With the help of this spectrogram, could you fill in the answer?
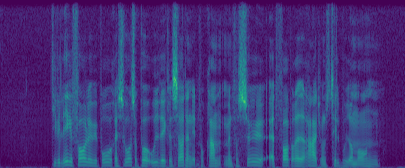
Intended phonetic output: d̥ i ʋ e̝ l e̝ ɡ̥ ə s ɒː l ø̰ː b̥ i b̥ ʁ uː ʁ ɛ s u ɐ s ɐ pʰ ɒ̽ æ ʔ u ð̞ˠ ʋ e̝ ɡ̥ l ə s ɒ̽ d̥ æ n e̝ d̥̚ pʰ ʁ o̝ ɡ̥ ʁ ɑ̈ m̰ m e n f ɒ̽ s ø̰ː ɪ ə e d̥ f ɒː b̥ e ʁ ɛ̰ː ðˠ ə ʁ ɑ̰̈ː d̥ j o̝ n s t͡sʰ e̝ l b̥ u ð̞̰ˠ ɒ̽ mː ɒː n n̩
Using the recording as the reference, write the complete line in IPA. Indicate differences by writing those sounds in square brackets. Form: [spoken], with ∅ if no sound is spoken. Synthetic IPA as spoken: d̥ i ʋ e̝ l e̝ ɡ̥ ə [f] ɒː l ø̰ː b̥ i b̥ ʁ uː ʁ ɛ s u ɐ s ɐ pʰ ɒ̽ æ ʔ u ð̞ˠ ʋ e̝ ɡ̥ l ə s ɒ̽ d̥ æ n e̝ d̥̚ pʰ ʁ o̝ ɡ̥ ʁ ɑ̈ m̰ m e n f ɒ̽ s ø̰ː ɪ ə [æ] d̥ f ɒː b̥ e ʁ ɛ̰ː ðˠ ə ʁ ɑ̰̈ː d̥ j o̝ n s t͡sʰ e̝ l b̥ u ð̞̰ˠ ɒ̽ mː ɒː n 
